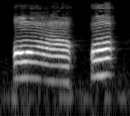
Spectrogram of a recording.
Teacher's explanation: قاف زبان کی جڑ سے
